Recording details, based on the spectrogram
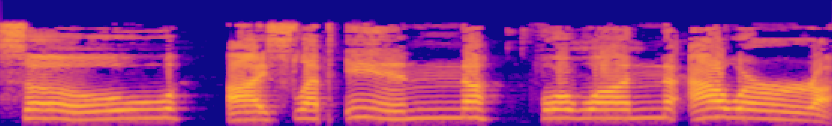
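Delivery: every vowel stretched, drawn-out "so". Reading a sentence aloud to show extending the vowels, drawn-out vowels. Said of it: "Listen to the way I'm reading it, and I am extending the vowels".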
